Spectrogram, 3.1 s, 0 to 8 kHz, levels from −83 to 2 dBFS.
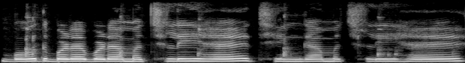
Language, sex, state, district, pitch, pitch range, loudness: Hindi, female, Chhattisgarh, Sarguja, 265 Hz, 260-275 Hz, -13 LUFS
